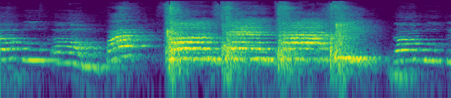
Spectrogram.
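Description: Children in a classroom clap their hands in rhythm during a counting clapping game, the sharp claps falling in short bursts between sung, chant-like voices.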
